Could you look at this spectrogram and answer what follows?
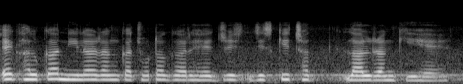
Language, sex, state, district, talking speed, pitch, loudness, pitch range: Hindi, female, Arunachal Pradesh, Lower Dibang Valley, 180 wpm, 215 Hz, -15 LUFS, 205-220 Hz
